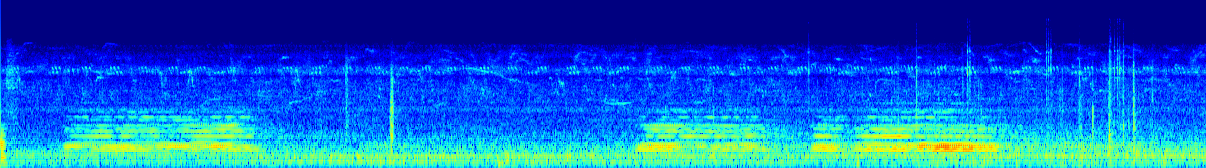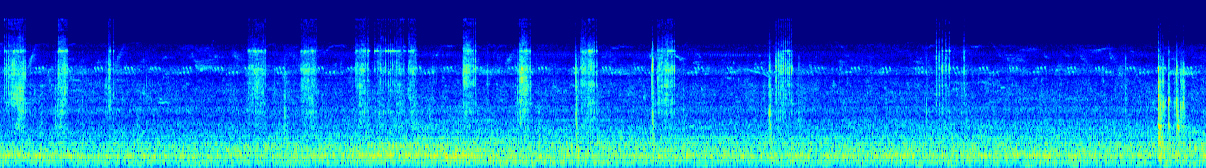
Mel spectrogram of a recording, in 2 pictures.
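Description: A train horn blows three chord-like blasts, about a second in, about eight seconds in and about ten seconds in, the last the longest and loudest. In the second half a socket ratchet clicks in short runs as the negative battery terminal clamp is tightened back onto the post. Insects buzz steadily throughout.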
